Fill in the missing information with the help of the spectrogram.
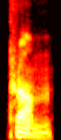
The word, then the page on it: prom: British English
